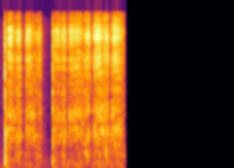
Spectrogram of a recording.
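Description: Pen scratching on paper in a quick run of short handwriting strokes, which stops about a second and a quarter in.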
